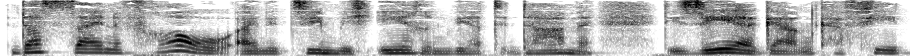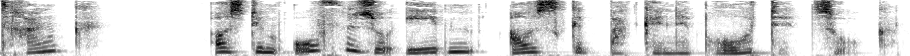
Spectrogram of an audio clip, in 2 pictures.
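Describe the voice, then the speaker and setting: Casting: low, slow female storyteller, breathy tone, dull lo-fi audiobook sound. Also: expressive, mellow, dry recording. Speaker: narrator. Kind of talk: audiobook reading of a classic story.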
